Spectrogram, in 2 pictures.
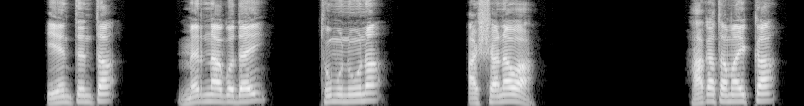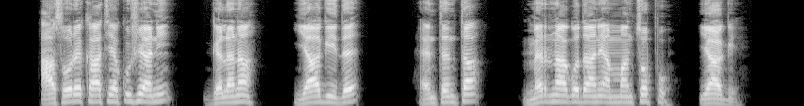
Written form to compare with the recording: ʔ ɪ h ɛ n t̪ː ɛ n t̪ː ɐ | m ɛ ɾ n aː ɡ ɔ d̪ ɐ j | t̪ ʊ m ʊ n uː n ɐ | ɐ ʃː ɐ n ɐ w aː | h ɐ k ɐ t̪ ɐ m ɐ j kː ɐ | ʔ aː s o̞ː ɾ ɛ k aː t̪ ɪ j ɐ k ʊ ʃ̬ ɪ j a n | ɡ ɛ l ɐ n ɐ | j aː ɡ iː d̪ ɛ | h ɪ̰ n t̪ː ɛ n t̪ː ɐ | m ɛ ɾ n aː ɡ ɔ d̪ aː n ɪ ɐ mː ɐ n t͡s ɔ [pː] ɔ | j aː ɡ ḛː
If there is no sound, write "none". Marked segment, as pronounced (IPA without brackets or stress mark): pː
